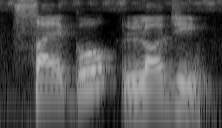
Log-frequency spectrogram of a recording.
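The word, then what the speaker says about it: psychology: साइकोलॉजी। अक्सर mistake होता है जब हमसे कोई बोलते हैं साइकोलॉजी की स्पेलिंग लिखने में।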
